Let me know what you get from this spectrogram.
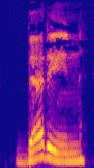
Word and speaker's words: betting: There's a word that's pronounced in most cases almost exactly the same, in fact, exactly the same, which is bedding, B-E-T-T-I-N-G. In English, in normal conversation, the D and the T, if they are in between two vowels in a word, are pronounced the same. Although, if someone doesn't quite understand you, they may overpronounce it or hyperpronounce it. They may say bedding versus betting.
